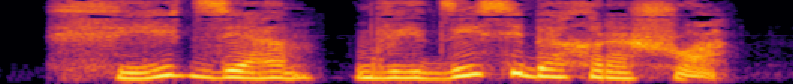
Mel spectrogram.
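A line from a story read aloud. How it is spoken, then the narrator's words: Mother whispering. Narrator (Russian): шептала одна мамочка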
